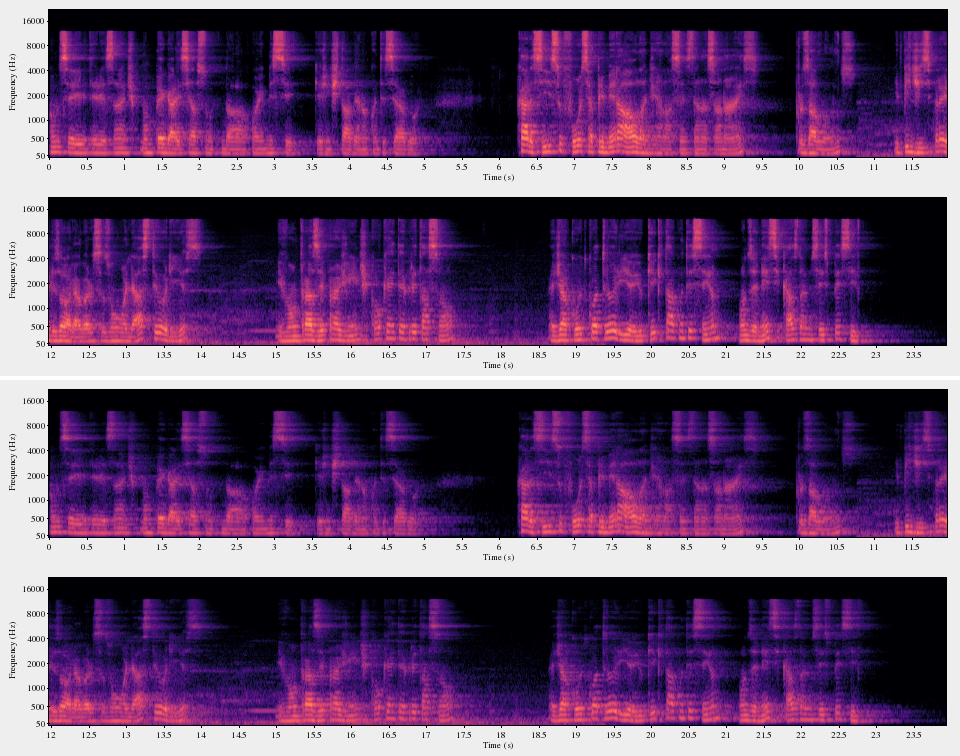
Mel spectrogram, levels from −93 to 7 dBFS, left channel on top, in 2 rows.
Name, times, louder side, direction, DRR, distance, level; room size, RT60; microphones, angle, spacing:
voice 1, 0.0-4.9 6.2-9.5 10.0-10.7 11.3-14.0 15.0-17.4 18.6-22.8, left 5 dB, 65° left, 0.5 m, -27 dB
sound 1, 10.8-19.3, left 1 dB, 50° left, 1.3 m, -49 dB
19.5 x 9.5 x 4.9 m
head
